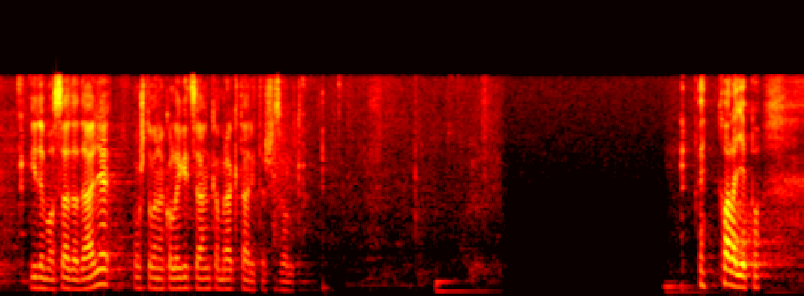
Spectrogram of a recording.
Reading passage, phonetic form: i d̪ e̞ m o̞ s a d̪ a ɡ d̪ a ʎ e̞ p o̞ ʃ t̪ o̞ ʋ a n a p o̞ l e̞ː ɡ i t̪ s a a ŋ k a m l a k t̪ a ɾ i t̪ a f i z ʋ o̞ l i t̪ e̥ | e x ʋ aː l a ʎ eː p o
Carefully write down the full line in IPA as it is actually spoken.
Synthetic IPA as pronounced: i d̪ e̞ m o̞ s a d̪ a d̪ a ʎ e̞ p o̞ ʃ t̪ o̞ ʋ a n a k o̞ l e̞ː ɡ i t̪ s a a ŋ k a m ɾ a k t̪ a ɾ i t̪ a ʃ i z ʋ o̞ l i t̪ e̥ | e x ʋ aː l a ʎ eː p o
